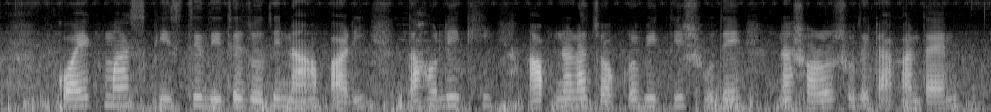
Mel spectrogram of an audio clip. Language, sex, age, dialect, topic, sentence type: Bengali, female, 18-24, Standard Colloquial, banking, question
